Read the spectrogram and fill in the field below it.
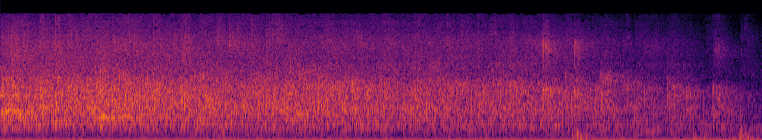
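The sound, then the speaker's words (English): A crowd applauds a musical performance steadily, a dense wash of many hands clapping at once, loud and sustained before gradually thinning and fading slightly toward the end. “Round of applause for that, the music.”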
